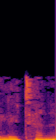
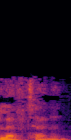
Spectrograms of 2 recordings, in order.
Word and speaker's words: lieutenant: the news site liutenant no cuz he's American they'd say Lieutenant but we're in Britain we say left tenant no but the left tenant's daughter uh we're in Britain we say it properly no during an ensuing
